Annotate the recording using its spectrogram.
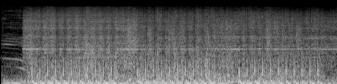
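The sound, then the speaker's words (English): A minigun called Painless, a gun designed to be mounted in a helicopter, fires in the rebel base scene of a Predator movie in a loud, unbroken burst lasting several seconds, its extremely fast shots merging into a dense, buzzing roar with a heavy low rumble underneath. “And we get to meet Painless, which is what they call the minigun.”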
